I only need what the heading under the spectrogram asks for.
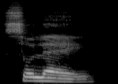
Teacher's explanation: soleil again the stress on the last syllable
